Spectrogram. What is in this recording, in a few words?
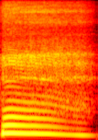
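Vox Think, Korean; Evan; kingsraid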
